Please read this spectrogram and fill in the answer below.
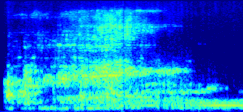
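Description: Muffled, rumbling background noise from a video-call participant's open microphone, cutting in suddenly from silence. No clear words are heard.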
